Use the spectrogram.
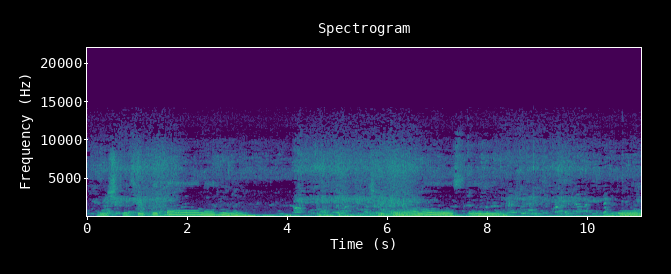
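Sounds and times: low hum: 0.2s - 11.0s.

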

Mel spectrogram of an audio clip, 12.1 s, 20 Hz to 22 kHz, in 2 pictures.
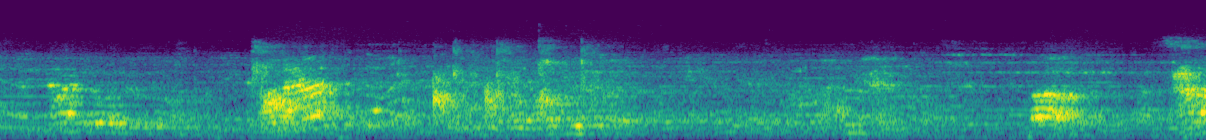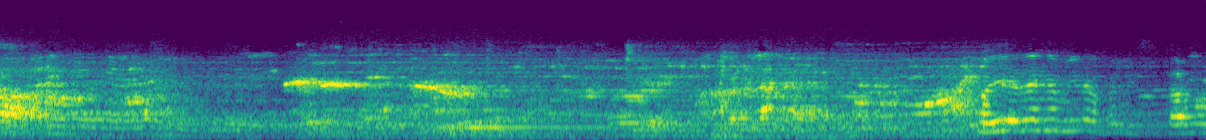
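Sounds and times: crowd chatter: 0.0s - 12.0s
person whistling: 7.4s - 8.4s.

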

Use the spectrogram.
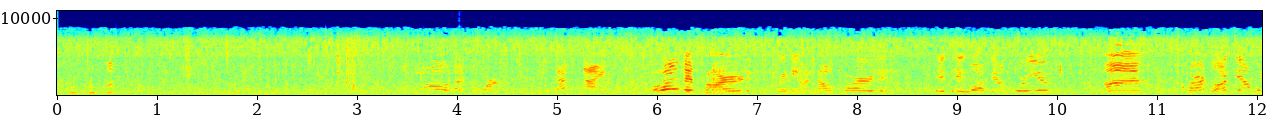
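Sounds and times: bubbling hot tub jets: 0.0s - 12.0s
low motor hum: 0.0s - 12.0s
women's voices: 3.6s - 12.0s.

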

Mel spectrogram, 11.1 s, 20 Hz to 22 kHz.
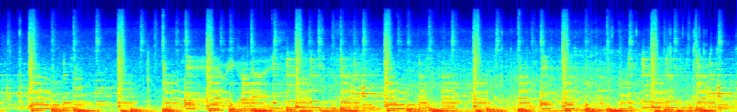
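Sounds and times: bass line: 0.0s - 11.0s
steady drum beat: 0.0s - 11.0s.

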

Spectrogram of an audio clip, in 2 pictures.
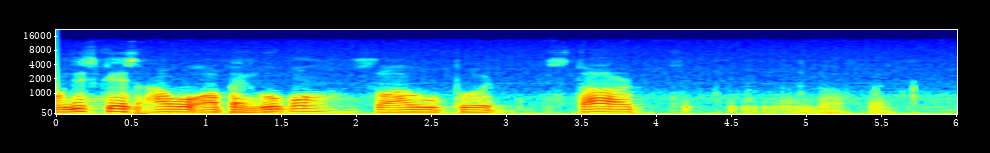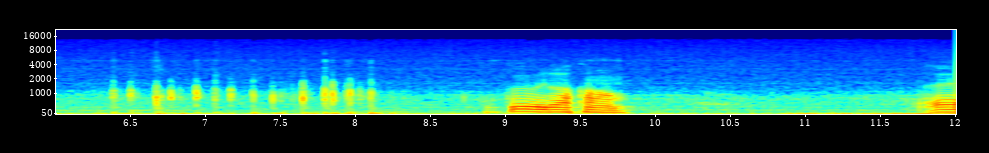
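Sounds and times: keyboard key clicks: 6.4s - 8.2s.

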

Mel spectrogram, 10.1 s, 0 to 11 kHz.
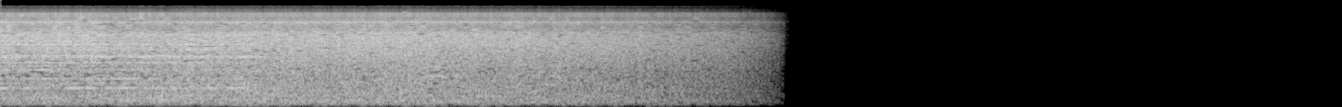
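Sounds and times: water rushing through rock gorge: 0.0s - 5.9s.

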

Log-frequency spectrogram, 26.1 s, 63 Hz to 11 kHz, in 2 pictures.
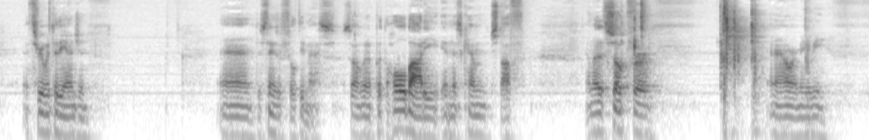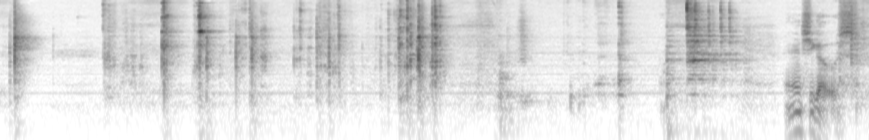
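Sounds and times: metal parts clinking and clattering: 23.3s - 24.2s.

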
